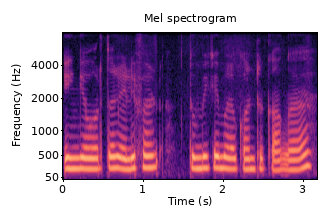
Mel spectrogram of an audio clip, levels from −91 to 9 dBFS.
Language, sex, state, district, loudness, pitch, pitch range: Tamil, female, Tamil Nadu, Nilgiris, -13 LUFS, 225 Hz, 215-235 Hz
